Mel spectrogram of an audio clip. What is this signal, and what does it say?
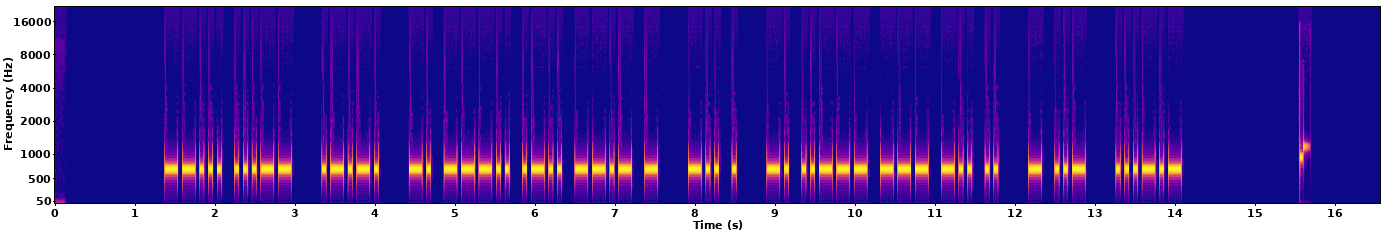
Morse code, heard as a keyed tone, about 21 wpm, 700 Hz. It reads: 73 <AR> N8LQT DE N2ODI TU <SK>
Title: K1USN SST QSO Practice 22wpm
